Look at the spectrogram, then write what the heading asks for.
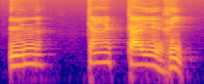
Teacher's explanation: Remarque que la lettre E a complètement disparu.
